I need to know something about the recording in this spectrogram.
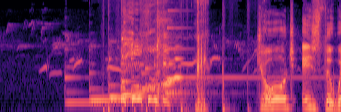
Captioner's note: george giggles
